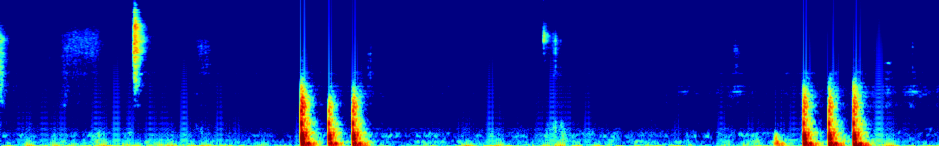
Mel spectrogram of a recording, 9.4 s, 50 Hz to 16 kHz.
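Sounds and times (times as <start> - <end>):
sharp raps knocking on a door: 3.0 - 3.7, 7.8 - 8.8.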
